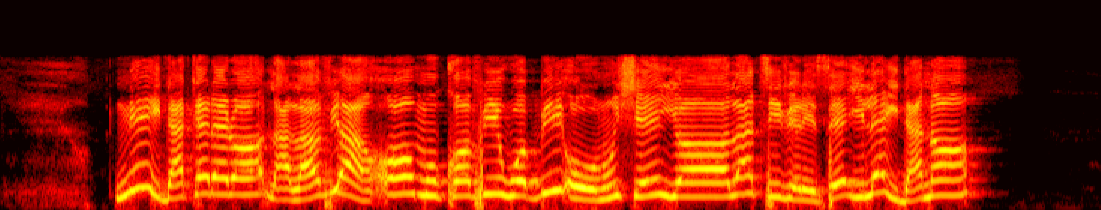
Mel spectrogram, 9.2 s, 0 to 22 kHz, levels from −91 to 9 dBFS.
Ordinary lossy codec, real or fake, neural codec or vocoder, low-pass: none; real; none; 7.2 kHz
